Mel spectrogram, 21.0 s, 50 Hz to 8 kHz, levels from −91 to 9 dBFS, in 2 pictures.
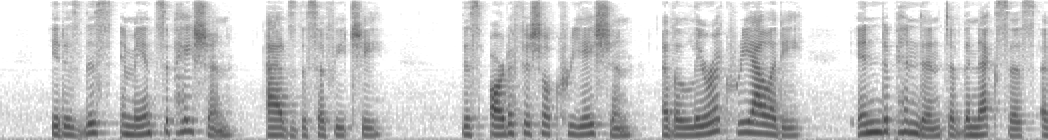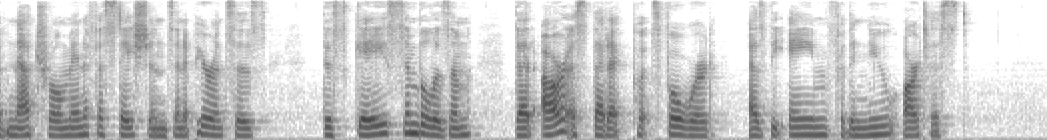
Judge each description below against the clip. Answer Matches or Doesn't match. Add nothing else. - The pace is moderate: Doesn't match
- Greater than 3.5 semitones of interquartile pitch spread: Doesn't match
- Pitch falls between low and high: Matches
